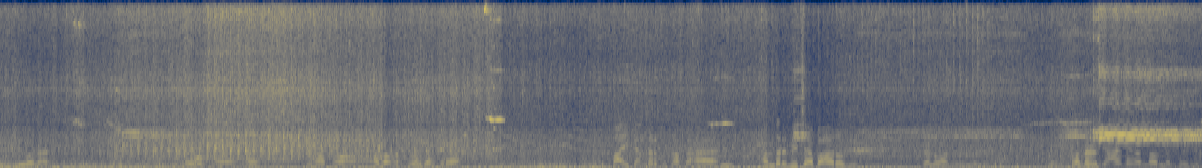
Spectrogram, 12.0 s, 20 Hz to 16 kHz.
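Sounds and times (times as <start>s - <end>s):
motorcycle engine running: 0.6s - 7.9s
people talking: 1.7s - 4.7s, 6.1s - 8.6s, 9.2s - 12.0s.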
